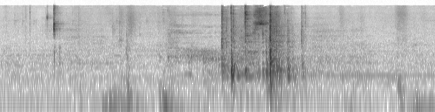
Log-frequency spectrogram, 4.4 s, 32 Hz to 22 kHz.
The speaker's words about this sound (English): we get 1 tablespoon of butter, and then we're gonna spread that on the pan.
